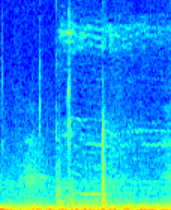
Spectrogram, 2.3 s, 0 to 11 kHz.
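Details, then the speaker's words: 2005 Mitsubishi Pajero bought at a Japan auction, front door power window: light motor whir with short clicks as the glass travels, no grinding or labouring. These often break on Mitsubishis, but this one works normally. "these often break on Mitsubishi cars I find but this one is good"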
